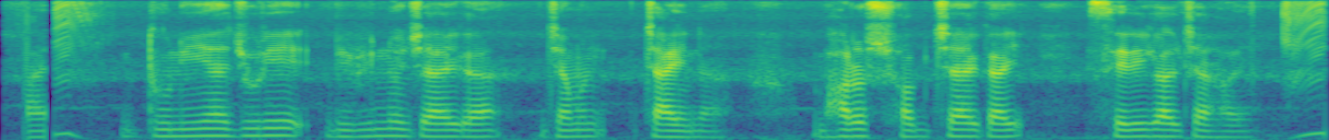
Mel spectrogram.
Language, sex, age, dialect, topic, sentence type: Bengali, male, 25-30, Northern/Varendri, agriculture, statement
